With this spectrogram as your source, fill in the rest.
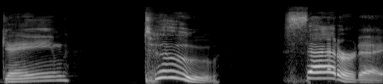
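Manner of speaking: very slow, drawn-out, "two" stretched long. Demonstrating how their podcast from 2001 sounded, very slow talking. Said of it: "We'd just be talking so slow".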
